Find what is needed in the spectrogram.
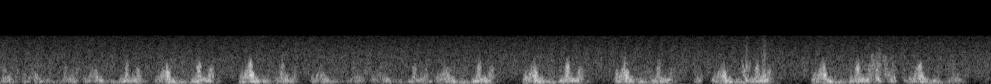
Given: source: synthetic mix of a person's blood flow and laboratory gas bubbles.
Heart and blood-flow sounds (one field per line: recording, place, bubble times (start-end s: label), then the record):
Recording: Doppler ultrasound of blood flow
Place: precordium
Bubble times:
7.41-7.52 s: bubbles
7.55-7.70 s: bubbles
8.58-9.10 s: bubbles
From the record:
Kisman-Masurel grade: 122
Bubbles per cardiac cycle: 1 to 2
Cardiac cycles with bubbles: 10 to 50%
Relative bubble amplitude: moderate (0.250 to 0.450)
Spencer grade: 2 (many but less than half of the cardiac periods contain bubble signals, singularly or in groups)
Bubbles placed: only in the low amplitude regions of the cardiac cycle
